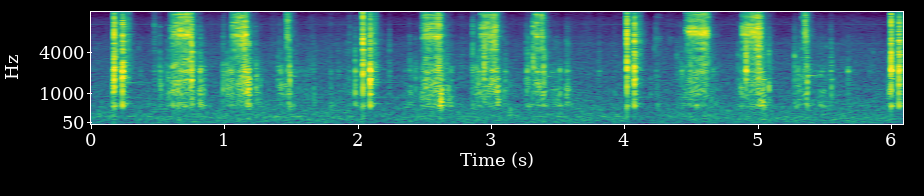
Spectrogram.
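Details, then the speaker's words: Olympus XA2 compact 35mm film camera with batteries: crisp shutter clicks each followed by a short ratcheting wind; shutter and film advance working normally. "Higher pitch, and the shutter trips, and then it's ready to go to the next picture."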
